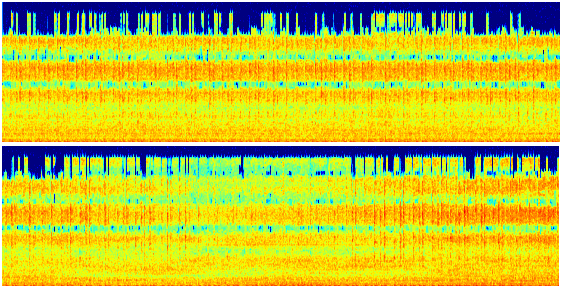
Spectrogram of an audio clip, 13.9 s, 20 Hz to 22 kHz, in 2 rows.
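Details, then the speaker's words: Power Trac PT-425 with Kohler 25 hp twin after oil leak and conversion kit fix, reassembled and fired: dense, steady beat at constant speed, no misses, knocks or surging; normal running. "Alright, it fired here just a little bit ago. A little stuff down there. It sounds good."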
